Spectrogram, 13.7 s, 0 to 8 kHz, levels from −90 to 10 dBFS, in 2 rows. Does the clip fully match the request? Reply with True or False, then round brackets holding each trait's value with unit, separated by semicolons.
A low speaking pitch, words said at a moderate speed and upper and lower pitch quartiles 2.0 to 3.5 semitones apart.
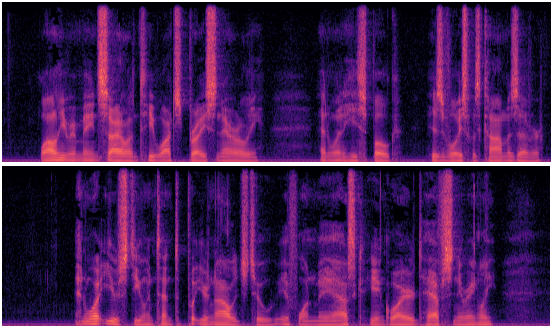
True (95 Hz; 160 wpm; 2.5 semitones)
